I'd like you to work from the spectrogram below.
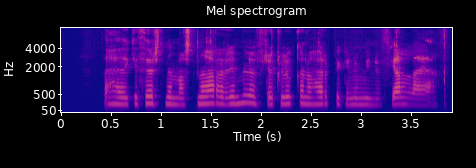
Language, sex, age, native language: Icelandic, female, 70-79, Icelandic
